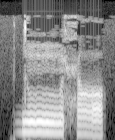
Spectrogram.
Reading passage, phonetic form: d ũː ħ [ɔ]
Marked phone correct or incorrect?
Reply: correct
